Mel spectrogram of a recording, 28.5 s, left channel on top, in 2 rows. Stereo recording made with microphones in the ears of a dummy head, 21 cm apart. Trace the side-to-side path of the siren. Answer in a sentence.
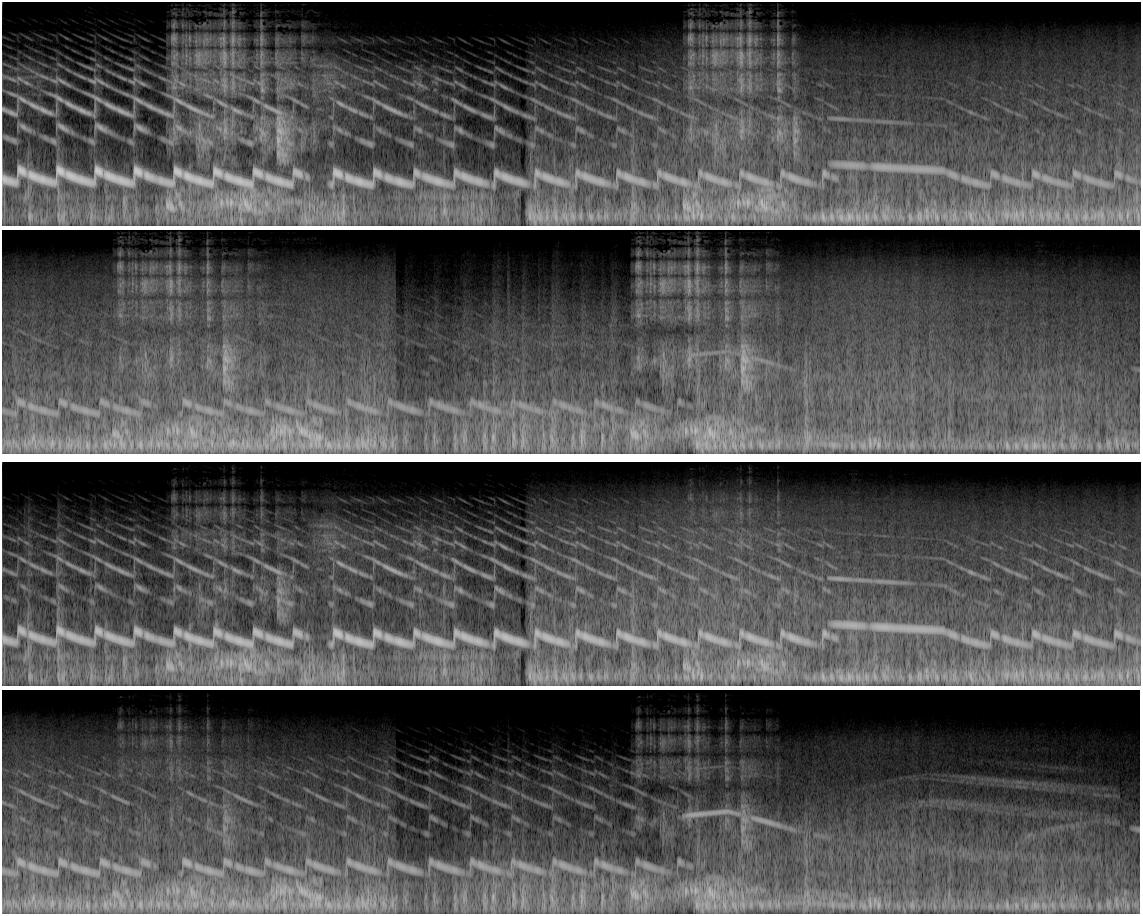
You can hear the siren travel towards the right.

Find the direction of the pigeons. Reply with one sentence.
In this clip you hear the pigeons on the left.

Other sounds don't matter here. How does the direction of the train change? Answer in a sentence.
In this clip you hear the train travel towards the left.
